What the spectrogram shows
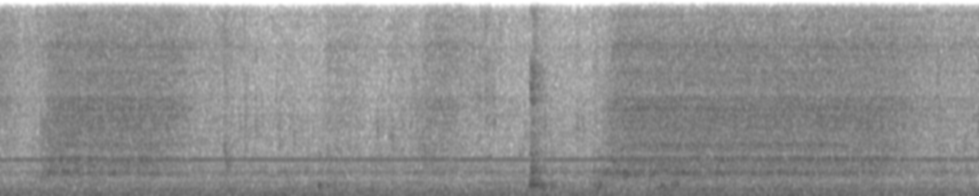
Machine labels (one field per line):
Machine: pump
